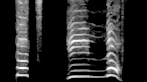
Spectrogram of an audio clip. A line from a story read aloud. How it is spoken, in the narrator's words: looked up and roared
